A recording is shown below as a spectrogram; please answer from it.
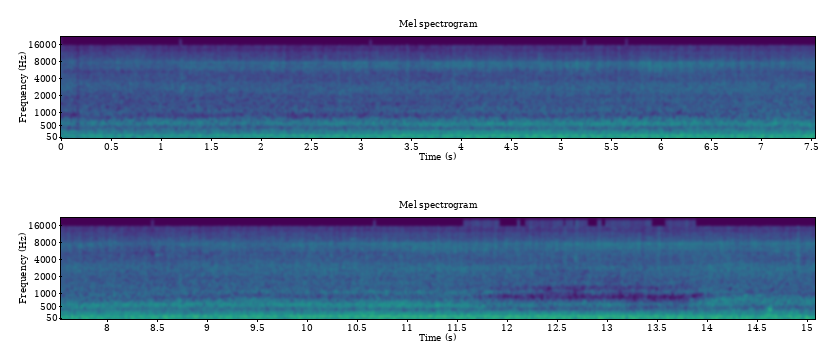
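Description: A harvesting machine cuts maize in a large field, its heavy diesel engine droning steadily and loudly throughout with a constant low hum and no break.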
